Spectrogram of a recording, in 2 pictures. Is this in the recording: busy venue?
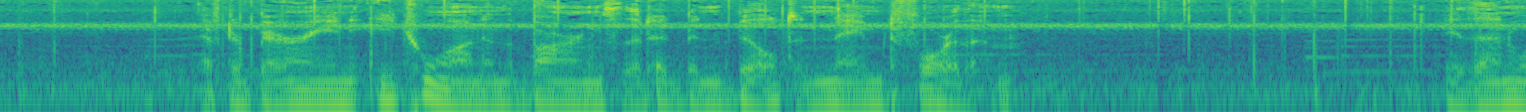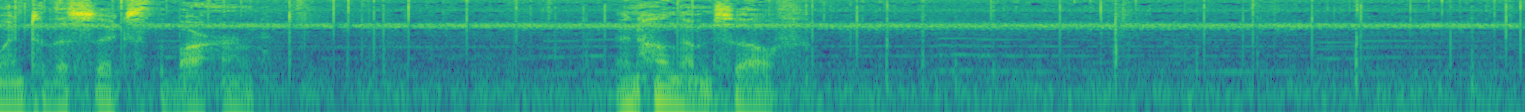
no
